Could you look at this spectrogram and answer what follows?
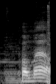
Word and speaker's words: Pommel: You pronounced it correctly. Pomel.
